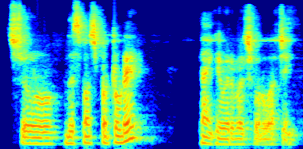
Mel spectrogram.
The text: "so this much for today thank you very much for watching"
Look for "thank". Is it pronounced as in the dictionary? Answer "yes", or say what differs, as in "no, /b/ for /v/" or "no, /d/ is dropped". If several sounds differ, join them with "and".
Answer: no, /t/ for /θ/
